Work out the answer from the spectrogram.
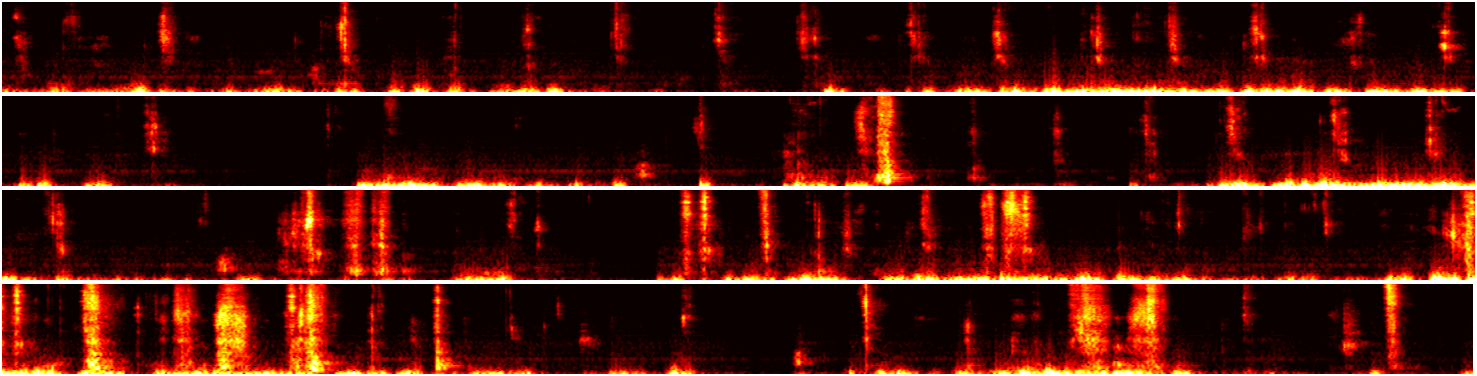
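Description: A person chewing grilled tuna jaw meat, with lip smacks and sharp wet clicks, in bouts of a few seconds separated by short pauses.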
